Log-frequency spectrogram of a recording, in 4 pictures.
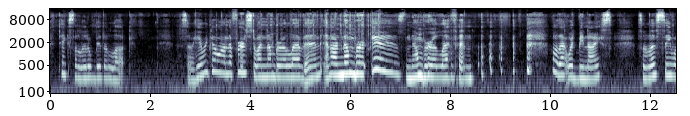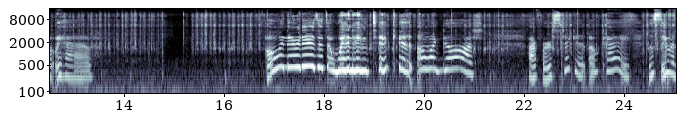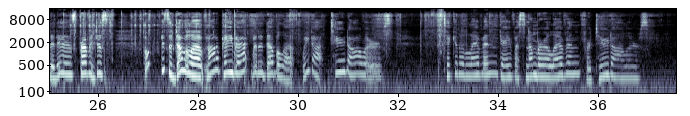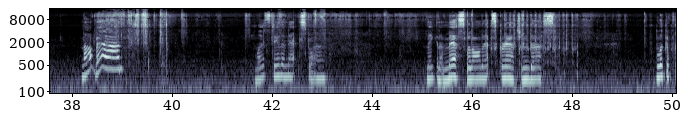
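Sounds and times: low steady background hum: 0.0s - 50.0s
metal tool scraping lottery ticket: 12.7s - 17.0s, 20.7s - 21.7s, 46.3s - 48.1s.

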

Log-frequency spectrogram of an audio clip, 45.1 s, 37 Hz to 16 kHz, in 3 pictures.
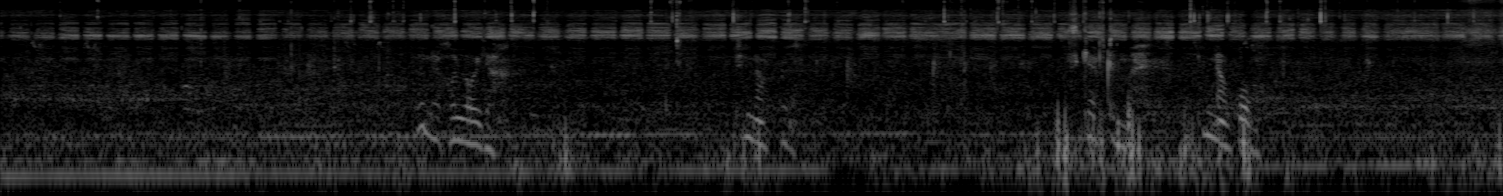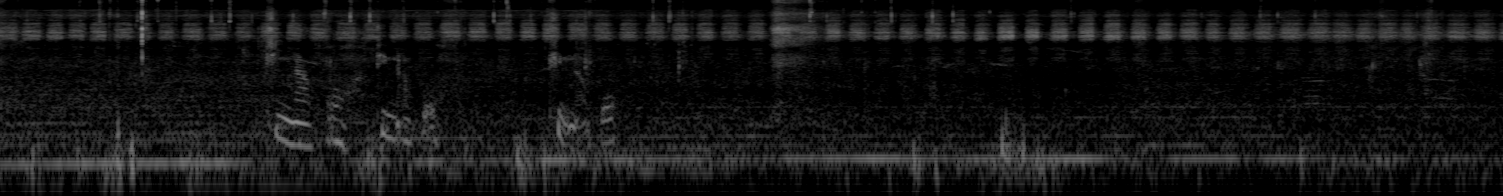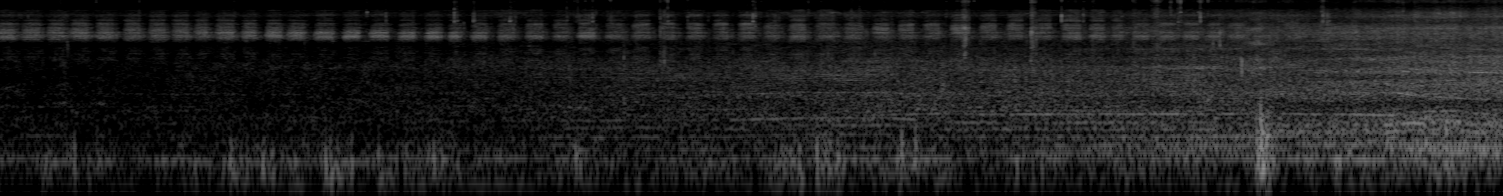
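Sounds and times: insects singing: 0.0s - 45.0s.

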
